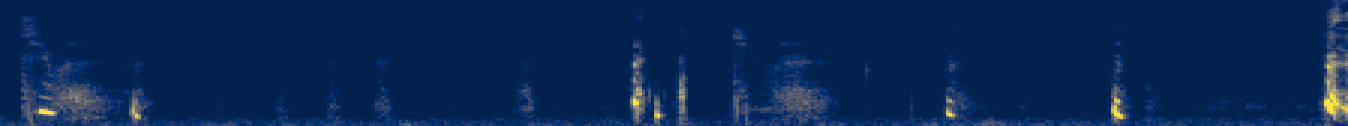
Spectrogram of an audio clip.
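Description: Breathy inhaled build-ups followed by several short explosive bursts: repeated sneezes.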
